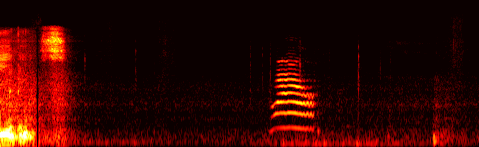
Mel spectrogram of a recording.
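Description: A cat in the video game Minecraft gives a single clear meow midway, fairly near, after someone talks briefly at the start; the rest is quiet.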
